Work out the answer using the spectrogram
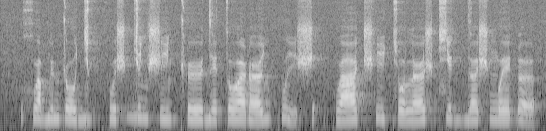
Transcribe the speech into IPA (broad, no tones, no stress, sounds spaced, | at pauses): xʷ a b i ɳ ʈ o ɟ ə ɡ kʷʰ ə ʃ ɟ ə ʎ ʃ i ʎ ʈʰ ø d e t o ɐ̯ ɽ œ ʎ kʷ i ʃ | kʷ a ɐ̯ t͡ʃʰ i c o l œ ʃ t͡ɕ e ɡ d ə ʃ ŋʷ e ɠ ə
